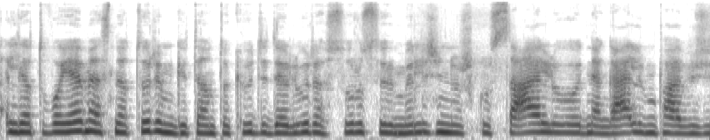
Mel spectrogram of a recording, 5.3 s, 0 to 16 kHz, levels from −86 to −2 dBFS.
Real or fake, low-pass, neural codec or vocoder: fake; 14.4 kHz; vocoder, 48 kHz, 128 mel bands, Vocos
